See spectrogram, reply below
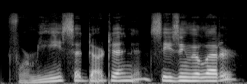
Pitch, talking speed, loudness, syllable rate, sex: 155 Hz, 170 wpm, -16 LUFS, 4.9 syllables/s, male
